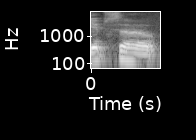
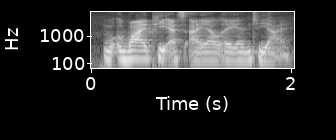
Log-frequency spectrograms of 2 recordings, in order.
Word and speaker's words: Ypsilanti: And remember when you did like the Yipsa whatever to me? That shit. Yeah. Bullshit. Do you know how to pronounce it?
